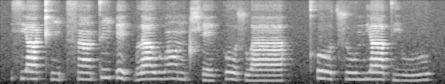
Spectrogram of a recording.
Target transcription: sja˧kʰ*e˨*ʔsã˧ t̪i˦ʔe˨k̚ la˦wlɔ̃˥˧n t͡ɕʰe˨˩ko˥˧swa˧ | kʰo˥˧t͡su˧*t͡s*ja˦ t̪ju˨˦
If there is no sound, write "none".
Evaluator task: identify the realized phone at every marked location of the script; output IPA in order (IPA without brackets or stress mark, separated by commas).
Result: i˨, n̪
